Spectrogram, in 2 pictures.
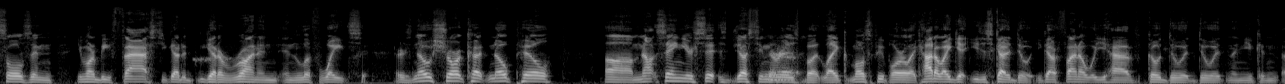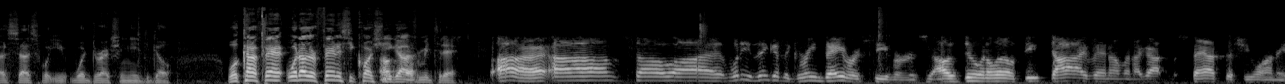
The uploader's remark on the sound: phone calls for roughly 2 hours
